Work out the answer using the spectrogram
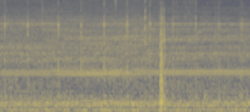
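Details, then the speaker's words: Vevor compact, toolbox-sized portable diesel heater, just fired up and now at full speed: a steady, even whoosh from the big intake fan with a constant thin whine and no rubbing or ticking. Normal fan running. "So, this is the actual heater. Air intake pushes air through. There's just a big fan in there. You can hear it running now."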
